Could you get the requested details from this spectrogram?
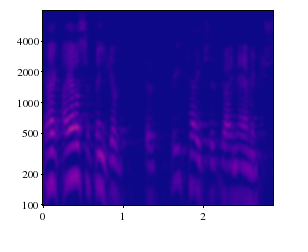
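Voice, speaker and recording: An American-accented man at medium pitch, dark and mellow in tone, with lively intonation and audible room echo. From US Midwest, southern Illinois. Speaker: trumpet teacher. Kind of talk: masterclass. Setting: recital hall. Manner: mumbling.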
